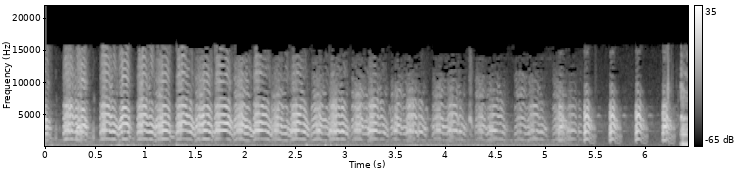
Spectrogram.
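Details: Feeding Greyish saltator recorded in 2022 at Esperanza, Santa Fe, Argentina, giving a loud, dense run of rasping, buzzy notes in quick succession that thins into a few separate calls before stopping, with a low steady hum beneath.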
